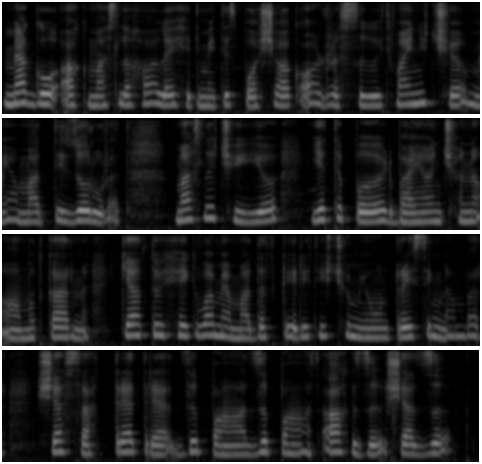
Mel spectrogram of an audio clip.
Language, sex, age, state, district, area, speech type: Kashmiri, female, 18-30, Jammu and Kashmir, Ganderbal, rural, read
